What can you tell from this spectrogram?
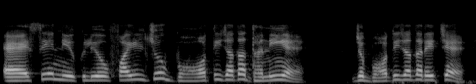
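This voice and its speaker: A man's voice: high voice, moderate pace, no room sound. A man teaching chemistry to a class in a playful, teasing way, mixing English terms into his explanations. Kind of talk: classroom lecture. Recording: dull, slightly lo-fi dry sound.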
